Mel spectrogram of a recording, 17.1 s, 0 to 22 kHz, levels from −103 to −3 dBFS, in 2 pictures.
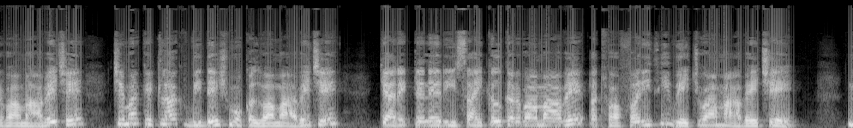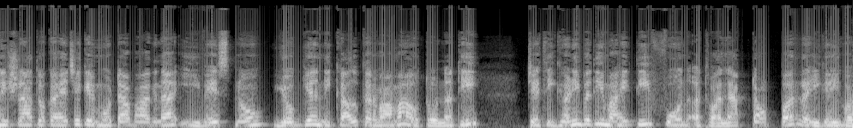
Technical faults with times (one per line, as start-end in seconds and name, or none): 0.00-17.06 interleaved audio read as planar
